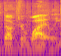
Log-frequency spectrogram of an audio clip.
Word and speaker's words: Wily: stop this guy's rival whose name is dr wily but it's spelled like this so it looks like willie anyway but when it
